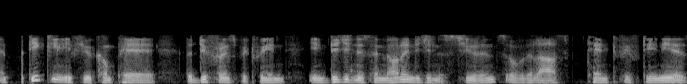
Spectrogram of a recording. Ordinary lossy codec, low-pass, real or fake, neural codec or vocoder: AAC, 16 kbps; 7.2 kHz; real; none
